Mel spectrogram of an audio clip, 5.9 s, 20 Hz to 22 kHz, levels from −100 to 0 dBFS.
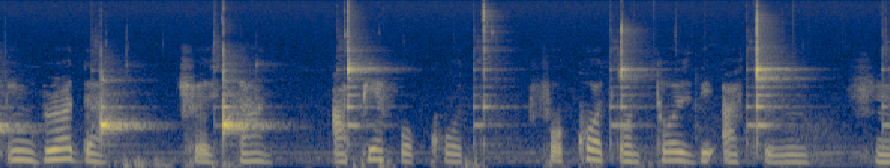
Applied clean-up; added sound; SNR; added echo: none; Drip / Water tap, faucet / Rain; -5 dB; none.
